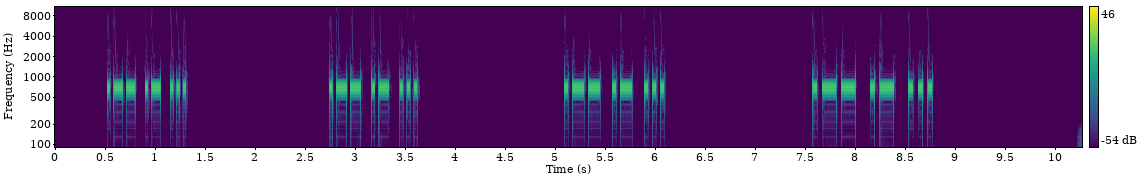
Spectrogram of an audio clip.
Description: Morse code, heard as a keyed tone, about 34 wpm, 700 Hz. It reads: WAS WAS WAS WAS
